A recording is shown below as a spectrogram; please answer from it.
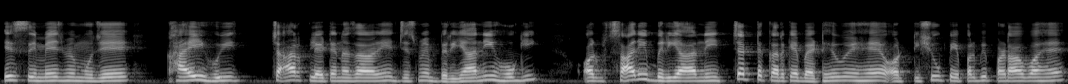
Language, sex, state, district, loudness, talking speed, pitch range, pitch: Hindi, male, Uttar Pradesh, Jyotiba Phule Nagar, -20 LUFS, 170 wpm, 160-180 Hz, 170 Hz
